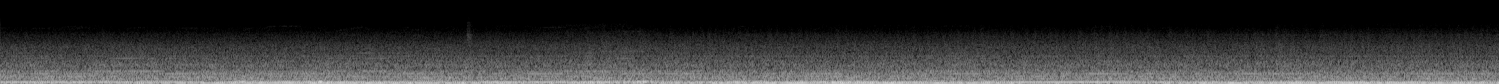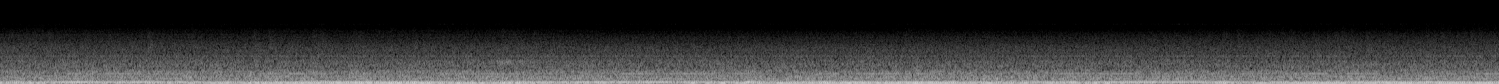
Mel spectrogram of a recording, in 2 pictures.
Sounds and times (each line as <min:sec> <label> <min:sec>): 0:00.0 noise of fan 0:29.9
